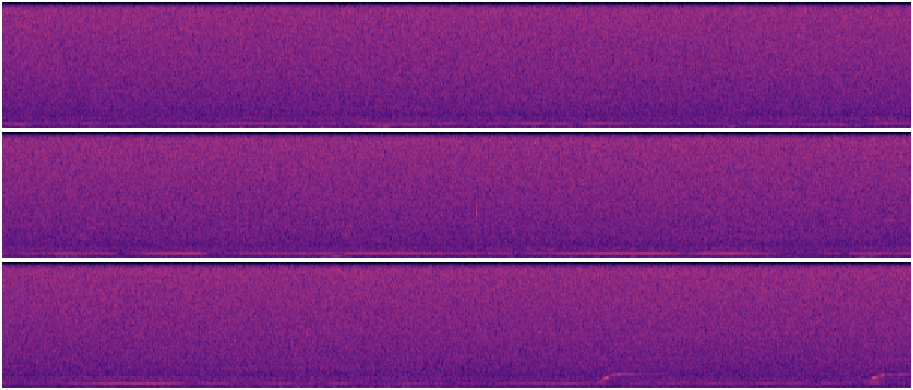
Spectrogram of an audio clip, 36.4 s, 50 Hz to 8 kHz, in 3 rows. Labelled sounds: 32.3	32.7	humpback whale, 0.80 to 1.0 kHz
35.8	36.3	humpback whale, 0.80 to 1.0 kHz

